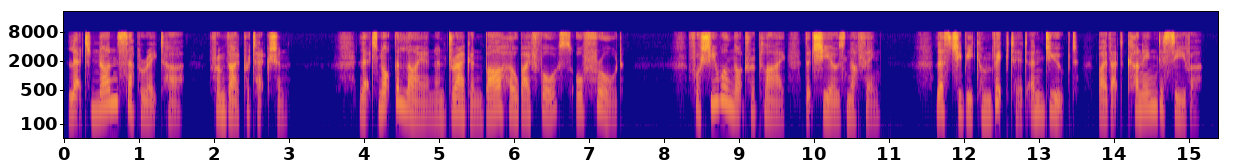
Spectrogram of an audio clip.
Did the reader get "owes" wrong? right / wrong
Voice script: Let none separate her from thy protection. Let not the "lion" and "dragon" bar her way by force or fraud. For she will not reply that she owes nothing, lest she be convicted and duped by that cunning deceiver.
right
